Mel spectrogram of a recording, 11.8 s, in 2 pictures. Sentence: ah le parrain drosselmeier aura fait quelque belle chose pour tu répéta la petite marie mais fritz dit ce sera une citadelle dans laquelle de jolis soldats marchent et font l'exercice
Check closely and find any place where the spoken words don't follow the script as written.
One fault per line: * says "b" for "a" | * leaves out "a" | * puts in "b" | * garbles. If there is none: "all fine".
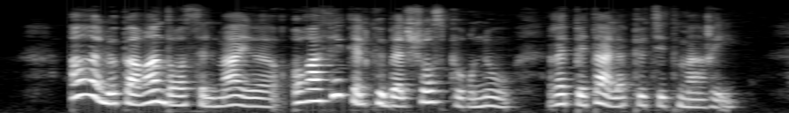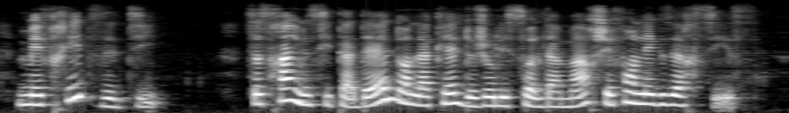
* says "nous" for "tu"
